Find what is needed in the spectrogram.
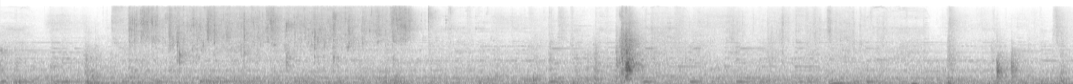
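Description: Kitchen faucet running for a few seconds as hands are rinsed under it, over soft background music. A single short knock comes about eight seconds in.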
